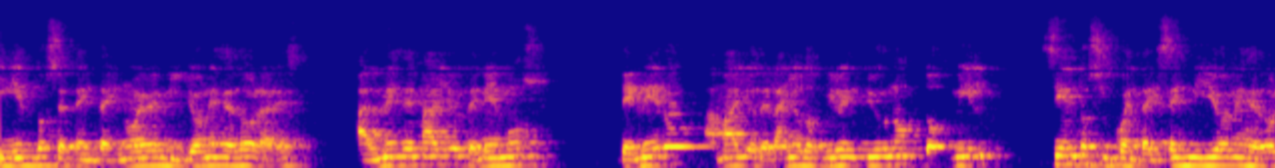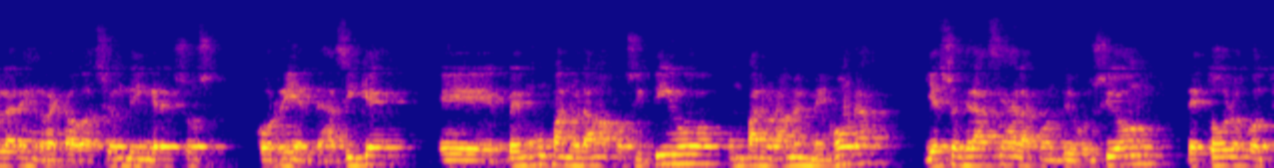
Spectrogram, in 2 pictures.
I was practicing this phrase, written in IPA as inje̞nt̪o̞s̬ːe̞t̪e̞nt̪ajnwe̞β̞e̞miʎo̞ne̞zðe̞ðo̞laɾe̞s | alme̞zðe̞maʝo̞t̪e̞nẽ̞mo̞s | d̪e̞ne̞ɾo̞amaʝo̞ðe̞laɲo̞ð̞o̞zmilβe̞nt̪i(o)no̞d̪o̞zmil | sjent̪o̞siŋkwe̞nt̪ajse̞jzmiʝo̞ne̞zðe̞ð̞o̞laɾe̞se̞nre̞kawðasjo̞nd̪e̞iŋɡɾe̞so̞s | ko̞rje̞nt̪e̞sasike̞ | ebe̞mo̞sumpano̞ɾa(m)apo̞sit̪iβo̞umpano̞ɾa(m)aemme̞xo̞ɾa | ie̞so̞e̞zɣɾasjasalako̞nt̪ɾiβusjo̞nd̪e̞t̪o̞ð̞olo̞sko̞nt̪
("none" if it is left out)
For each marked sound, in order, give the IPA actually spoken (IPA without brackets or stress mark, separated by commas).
u, m, m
